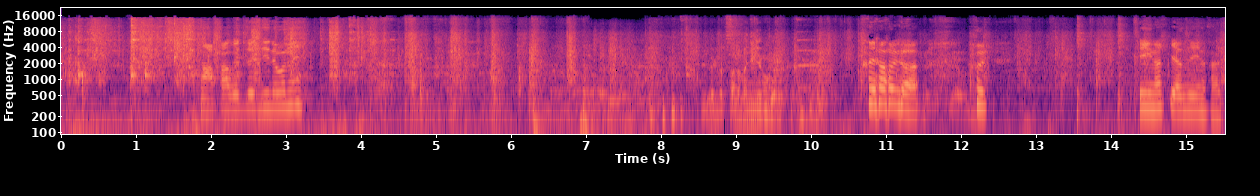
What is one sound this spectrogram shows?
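Footsteps scuff along a concrete path.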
